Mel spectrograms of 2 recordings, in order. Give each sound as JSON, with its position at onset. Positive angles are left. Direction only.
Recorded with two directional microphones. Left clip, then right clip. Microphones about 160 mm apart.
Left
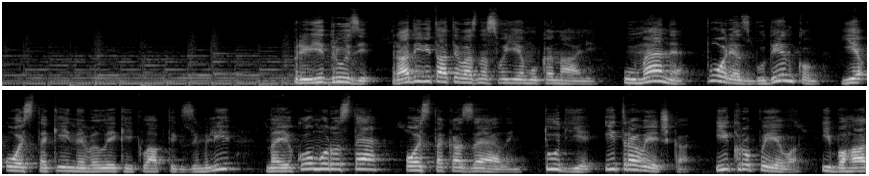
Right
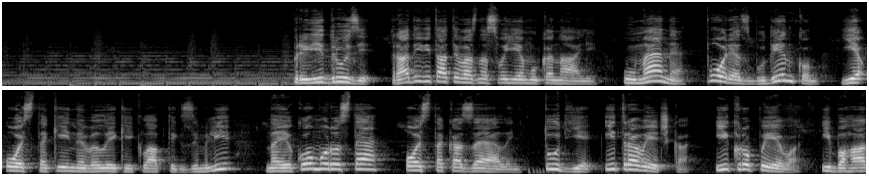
{"t": 1.8, "sound": "music", "side_deg": 0}
{"t": 2.9, "sound": "speech", "side_deg": -20}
